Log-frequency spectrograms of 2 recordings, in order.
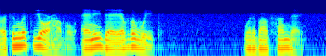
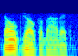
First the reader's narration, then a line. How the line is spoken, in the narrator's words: Anne said quietly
